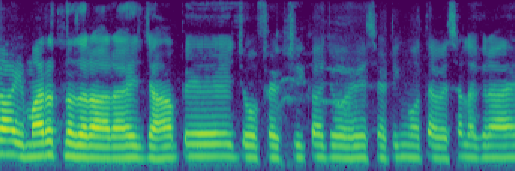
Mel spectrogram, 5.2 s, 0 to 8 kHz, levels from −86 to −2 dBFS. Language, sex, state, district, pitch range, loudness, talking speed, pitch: Hindi, male, Haryana, Charkhi Dadri, 160-175 Hz, -18 LUFS, 235 wpm, 165 Hz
